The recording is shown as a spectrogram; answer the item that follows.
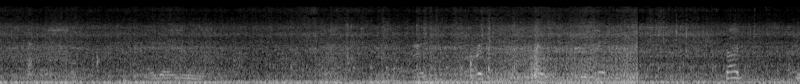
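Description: Motorcycle engine running steadily while riding, a low rumble throughout, with faint voices over it.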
